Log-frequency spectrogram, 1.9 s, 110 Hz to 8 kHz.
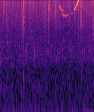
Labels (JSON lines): {"label": "biophony, dolphin", "recorder": "SoundTrap 500"}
